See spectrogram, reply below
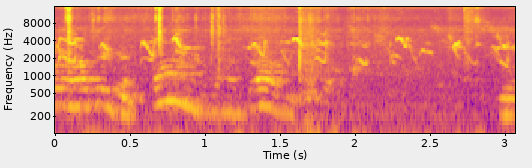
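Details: Grey francolin chicks feeding: a stream of thin, high, rising peeps over soft, lower, rounded clucking notes, several overlapping at an irregular pace, with faint background noise.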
